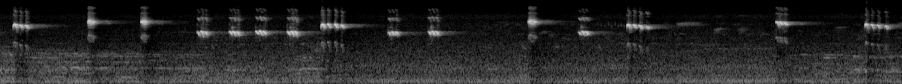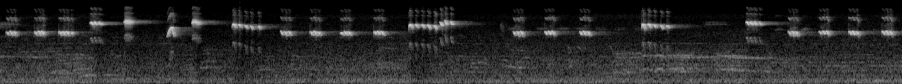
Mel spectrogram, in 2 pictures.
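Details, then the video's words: Jangkrik sambung cililin cricket used to teach a konin bird: steady sequences of high, pulsed chirps switching between a lower and a higher tone, in quick clusters with short silences, over a faint quiet background. "KONIN ISIAN JANGKRIK SAMBUNG CILILIN"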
